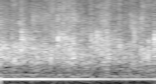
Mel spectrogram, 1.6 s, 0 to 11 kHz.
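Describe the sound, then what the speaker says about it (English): A festival crowd gathered outdoors at Pier 76 in New York claps together in steady, dense applause over a constant electrical hum from the sound system. "give yourselves a round of applause for being part of this"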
